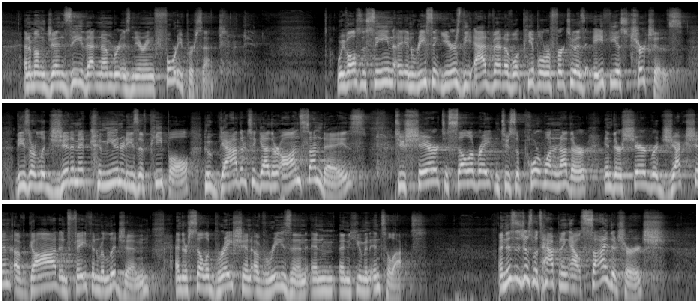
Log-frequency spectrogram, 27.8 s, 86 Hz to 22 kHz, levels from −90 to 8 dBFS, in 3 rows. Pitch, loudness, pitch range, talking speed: 195 Hz, -18 LUFS, 175-220 Hz, 155 wpm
